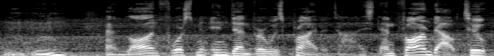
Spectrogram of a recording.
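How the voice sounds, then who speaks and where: A man voicing a grim, determined, righteous cyborg soldier with a gruff voice in a video game. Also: mid-range voice, animated, a little slow, slight background noise, close to an everyday voice. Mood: wry, gruff. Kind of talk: dramatic video game voice acting. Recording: long reverb, music behind.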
